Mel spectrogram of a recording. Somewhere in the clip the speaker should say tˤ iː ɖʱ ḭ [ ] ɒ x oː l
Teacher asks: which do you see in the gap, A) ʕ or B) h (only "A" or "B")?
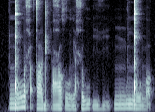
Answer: A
